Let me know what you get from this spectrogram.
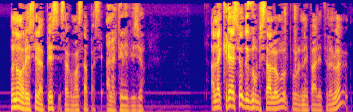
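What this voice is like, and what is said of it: West African accent. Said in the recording (French): “cet accent ouest-africain que vous avez, c'est à cause du théâtre ou bien c'est inné, c'est naturel?”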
